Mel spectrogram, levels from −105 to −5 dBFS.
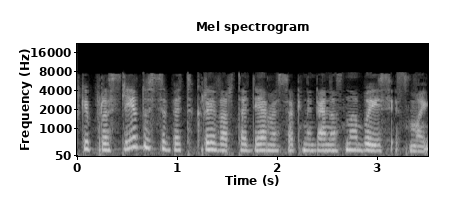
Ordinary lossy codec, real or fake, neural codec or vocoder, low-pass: AAC, 24 kbps; real; none; 7.2 kHz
